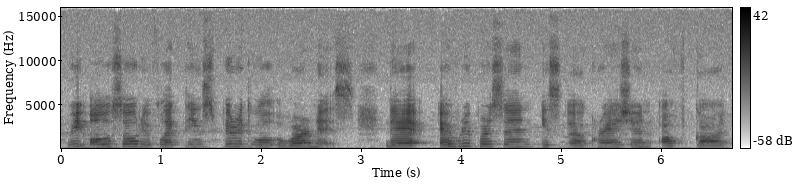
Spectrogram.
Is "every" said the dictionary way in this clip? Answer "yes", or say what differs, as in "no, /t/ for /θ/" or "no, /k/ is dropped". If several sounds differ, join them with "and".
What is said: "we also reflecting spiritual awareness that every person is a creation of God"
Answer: yes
